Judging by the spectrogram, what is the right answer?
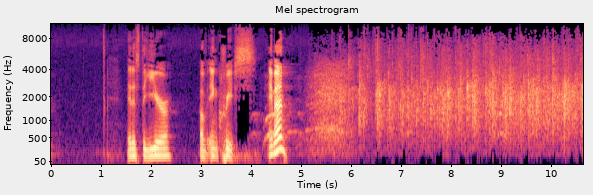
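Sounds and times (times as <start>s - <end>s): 
speech: 1.5s - 4.8s
audience clapping in sustained steady applause: 5.6s - 10.6s.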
